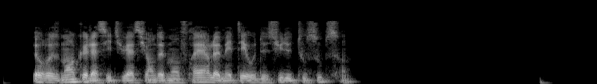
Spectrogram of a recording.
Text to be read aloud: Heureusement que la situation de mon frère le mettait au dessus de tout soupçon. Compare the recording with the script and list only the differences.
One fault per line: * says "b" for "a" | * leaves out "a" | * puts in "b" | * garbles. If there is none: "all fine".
all fine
